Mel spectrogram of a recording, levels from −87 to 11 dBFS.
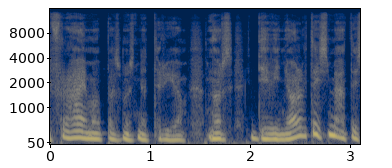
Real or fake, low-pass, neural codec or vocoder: real; 14.4 kHz; none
